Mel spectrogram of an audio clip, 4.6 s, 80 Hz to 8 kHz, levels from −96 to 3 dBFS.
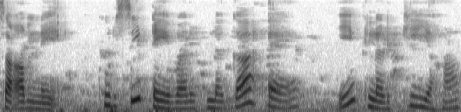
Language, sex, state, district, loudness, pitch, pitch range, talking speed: Hindi, female, Punjab, Pathankot, -19 LUFS, 190 Hz, 180-230 Hz, 105 wpm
